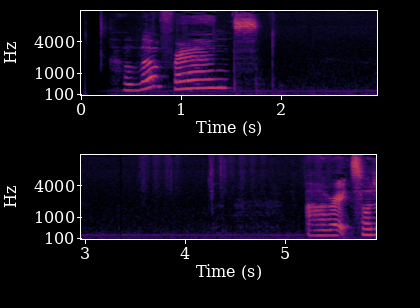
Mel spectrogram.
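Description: A young woman talks close up.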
